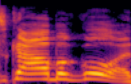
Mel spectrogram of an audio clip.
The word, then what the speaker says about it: gabagool: And it was like, why'd you ask me to get gabagool if you want a Capicola? Because it's gabagool. That's how you say it.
